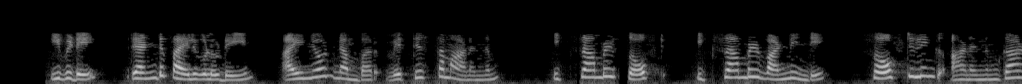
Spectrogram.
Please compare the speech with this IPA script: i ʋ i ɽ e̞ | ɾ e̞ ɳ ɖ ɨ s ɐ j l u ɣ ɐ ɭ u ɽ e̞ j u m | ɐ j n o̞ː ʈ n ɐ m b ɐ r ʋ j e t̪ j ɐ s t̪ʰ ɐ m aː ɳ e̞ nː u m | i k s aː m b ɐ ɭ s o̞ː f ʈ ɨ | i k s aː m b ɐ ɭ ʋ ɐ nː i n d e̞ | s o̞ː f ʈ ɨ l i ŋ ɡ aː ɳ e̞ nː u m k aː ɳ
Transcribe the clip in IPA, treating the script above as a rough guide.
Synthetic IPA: i ʋ i ɽ e̞ | ɾ e̞ ɳ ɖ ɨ f ɐ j l u ɣ ɐ ɭ u ɽ e̞ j u m | ɐ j n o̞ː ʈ n ɐ m b ɐ r ʋ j e t̪ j ɐ s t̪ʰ ɐ m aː ɳ e̞ nː u m | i k s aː m b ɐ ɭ s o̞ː f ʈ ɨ | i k s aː m b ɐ ɭ ʋ ɐ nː i n d e̞ | s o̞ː f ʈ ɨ l i ŋ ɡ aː ɳ e̞ nː u m k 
